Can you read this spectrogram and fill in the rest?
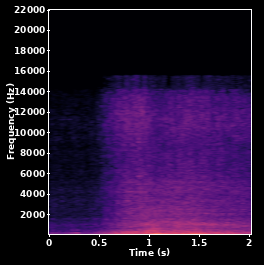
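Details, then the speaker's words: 2005 Subaru Forester 2.5 L manual, hot idle about 650 rpm, fuel trims good; a quick throttle tap lifts revs, which drop straight back to a steady, even idle with no hang or surge: normal return to idle. "Well, I'm just gonna tap the gas here. Comes right back down. It's good."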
